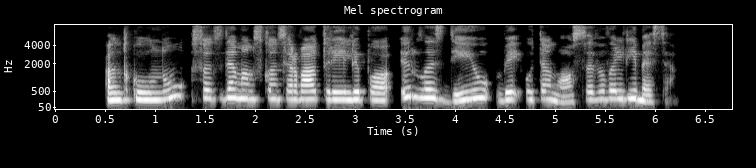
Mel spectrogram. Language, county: Lithuanian, Utena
